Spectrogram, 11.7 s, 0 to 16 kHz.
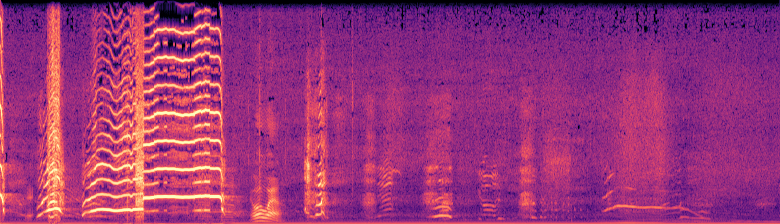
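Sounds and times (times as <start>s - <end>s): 
people screaming: 0.0s - 3.5s, 9.0s - 10.7s
faint steady hum: 0.0s - 11.6s.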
